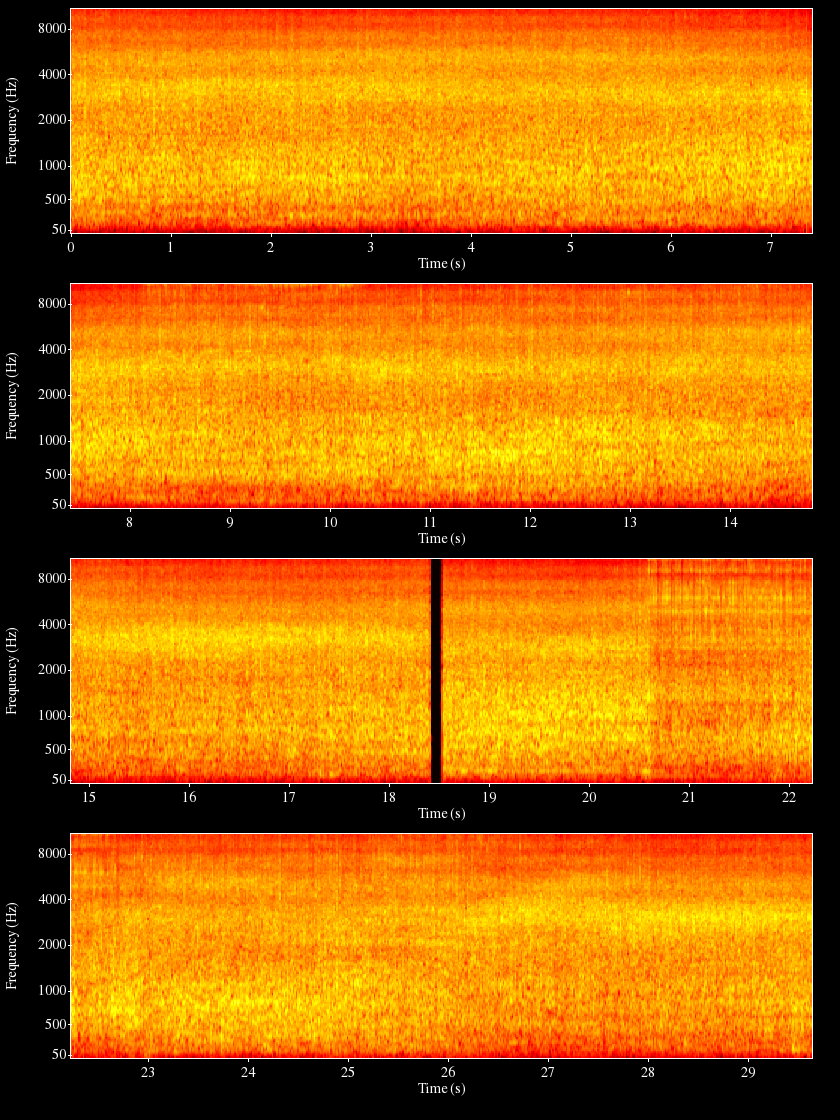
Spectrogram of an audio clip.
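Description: Model train running on the layout's track, a steady mechanical noise that cuts out briefly about two-thirds of the way through.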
